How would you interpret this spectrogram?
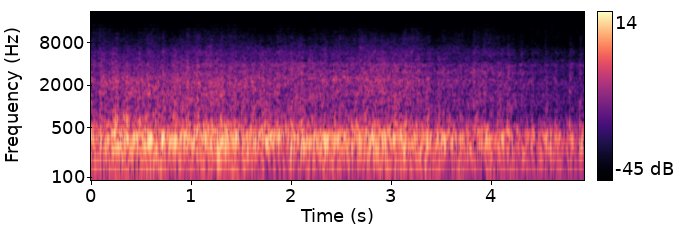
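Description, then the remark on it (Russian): The third express train thunders past, flashing, a loud, continuous roar with rapid rhythmic clatter of wheels on rails that stays steady for the whole stretch, with no voices. “И прогремел, сверкая, третий скорый поезд.”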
